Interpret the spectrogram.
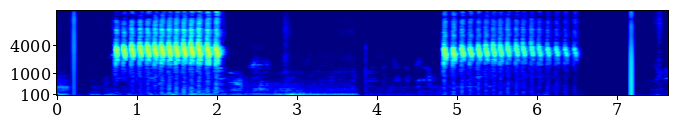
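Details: Cotton pygmy goose call used as a master recording for training competition songbirds, described as harsh and fast: two rapid bursts of about a dozen buzzy, evenly spaced pulses, each burst lasting well over a second, with a softer low rattle between.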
